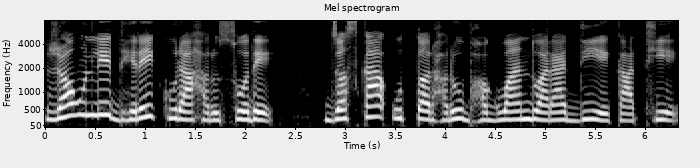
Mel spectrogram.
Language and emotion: Nepali, neutral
